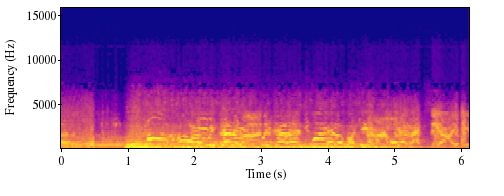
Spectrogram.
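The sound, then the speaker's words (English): Mancini's Ferrari sports car engine roars loudly and steadily as it peels out of the shop, with high squealing tones above it and a murmur of voices in the background. “As Lucky tries again, Mancini peels out of the shop.”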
